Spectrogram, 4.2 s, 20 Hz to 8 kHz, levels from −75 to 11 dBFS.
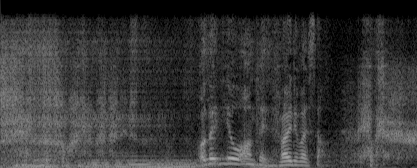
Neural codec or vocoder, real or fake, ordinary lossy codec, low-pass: codec, 16 kHz, 0.5 kbps, X-Codec, HuBERT features, trained on LibriSpeech; fake; none; 7.2 kHz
